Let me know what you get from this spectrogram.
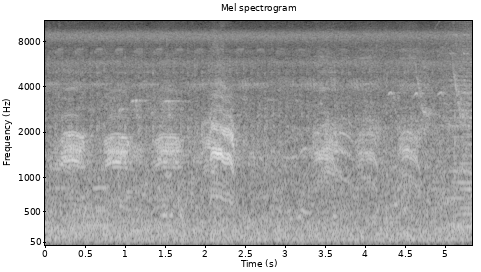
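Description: Birds calling in woodland: a run of short, repeated calls about two a second, with a louder one about two seconds in and a brief gap around the third second.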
